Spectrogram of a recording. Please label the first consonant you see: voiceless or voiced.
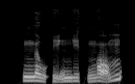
voiced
